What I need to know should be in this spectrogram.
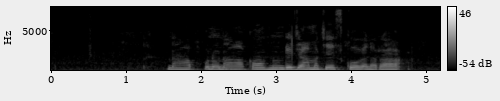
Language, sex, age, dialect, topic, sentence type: Telugu, female, 31-35, Southern, banking, question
